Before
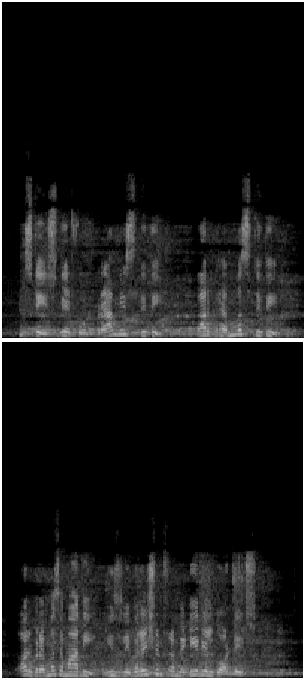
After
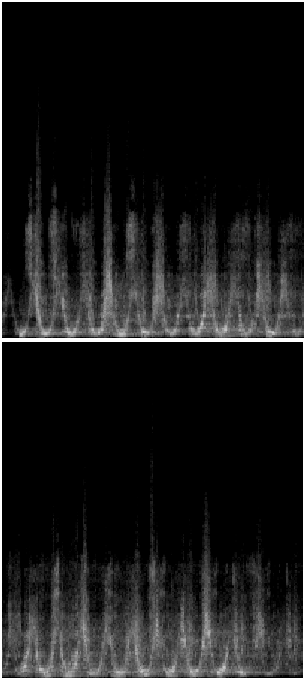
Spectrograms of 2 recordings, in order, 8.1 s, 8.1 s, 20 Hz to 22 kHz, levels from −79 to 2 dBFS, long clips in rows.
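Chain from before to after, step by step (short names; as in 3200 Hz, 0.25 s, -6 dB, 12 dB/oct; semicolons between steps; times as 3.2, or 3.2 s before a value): ending faded out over 1.59 s; tremolo 4.3 Hz, depth 56%; sine folder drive 16 dB, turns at -11.5 dBFS; wah 3 Hz 370–3500 Hz, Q 3.6; on a send: thin delay 0.706 s, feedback 68%, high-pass 1600 Hz, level -10 dB; on the sum: spring tank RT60 2 s, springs 48 ms, chirp 50 ms, DRR 17 dB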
